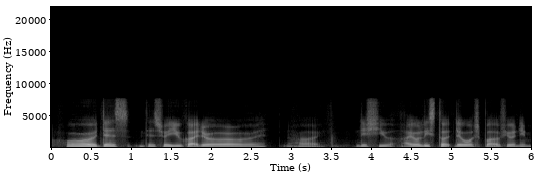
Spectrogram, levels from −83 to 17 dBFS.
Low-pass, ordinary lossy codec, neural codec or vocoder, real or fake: none; none; codec, 16 kHz, 0.3 kbps, FocalCodec; fake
